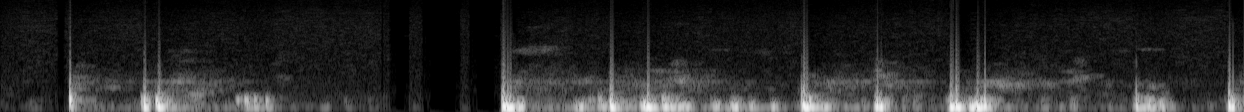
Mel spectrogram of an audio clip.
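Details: Adult male's own stethoscope recording late at night: low heartbeat thumps mixed with soft gurgling bowel sounds from ordinary digestion of the day's food; normal bowel sounds with heartbeat.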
